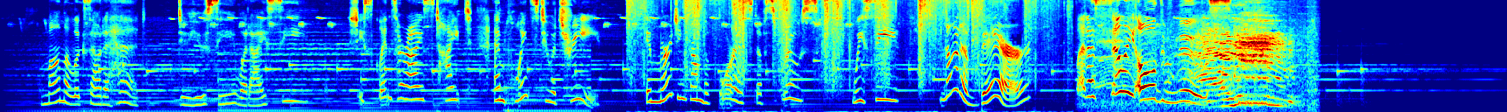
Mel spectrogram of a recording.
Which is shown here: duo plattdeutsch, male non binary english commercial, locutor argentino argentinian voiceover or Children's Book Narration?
Children's Book Narration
